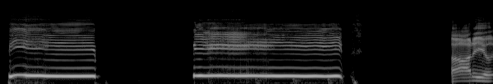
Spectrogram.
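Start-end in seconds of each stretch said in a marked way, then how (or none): 0.1-3.5 loud, high-pitched beeeep imitation; mock censor beep. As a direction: shout out the censor beep like a machine. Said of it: "So it's like".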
